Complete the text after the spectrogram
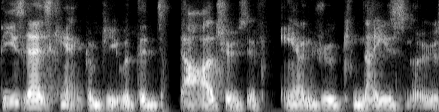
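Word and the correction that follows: Knizner: is their starting catcher. I know Kisner. – I pronounced that wrong.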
